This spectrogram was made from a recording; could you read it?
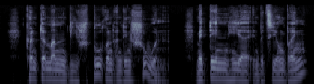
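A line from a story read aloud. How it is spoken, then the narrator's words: Plain question. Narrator (German): fragte Brunetti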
